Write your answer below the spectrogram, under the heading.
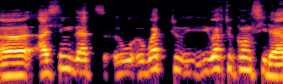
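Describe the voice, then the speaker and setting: A man speaks at a moderate pace. He has a French accent. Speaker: lawyer and teacher. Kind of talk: webinar panel discussion. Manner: halting.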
